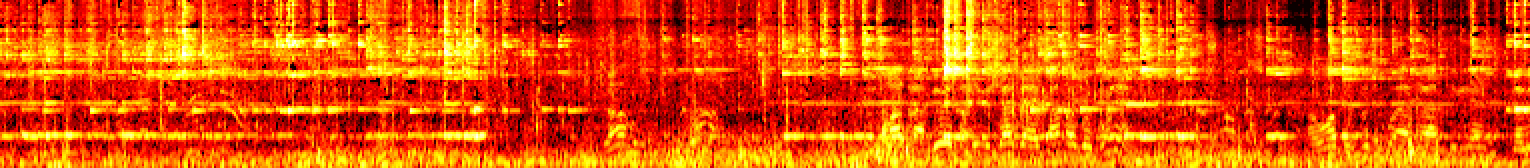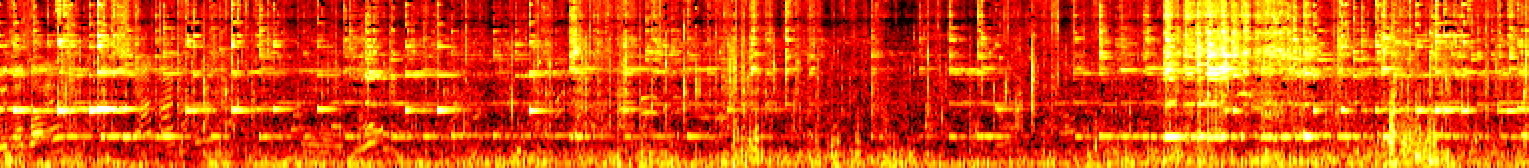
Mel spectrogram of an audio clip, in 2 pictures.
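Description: Bells on a crowding flock of goats and sheep ringing steadily, with bleats and the shuffling of the animals underneath.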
